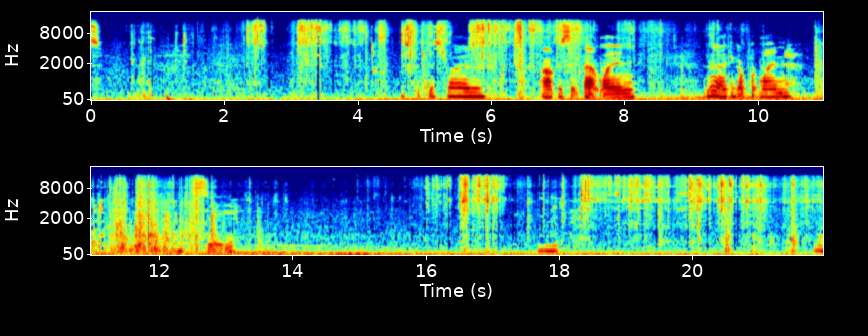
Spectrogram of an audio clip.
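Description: Pine branches rustle and crackle as they are handled.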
